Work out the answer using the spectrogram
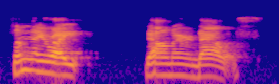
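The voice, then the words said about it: Put-on Texas Dallas accent. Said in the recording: “That's not a good Dallas accent either. ... I thought it was good. ... Was it a good Texas accent?”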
